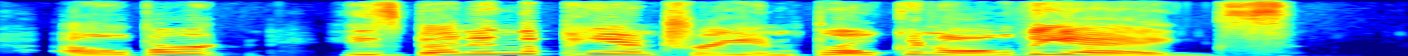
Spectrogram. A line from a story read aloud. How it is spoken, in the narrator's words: a voice that must have been his mother shout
